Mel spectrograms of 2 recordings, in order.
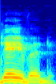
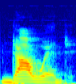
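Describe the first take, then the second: First: The middle consonant is a v sound. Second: The middle consonant is a w sound. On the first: The speaker calls it wrong. "Not David" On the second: The speaker calls it right. "It's a waw, not a vav"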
